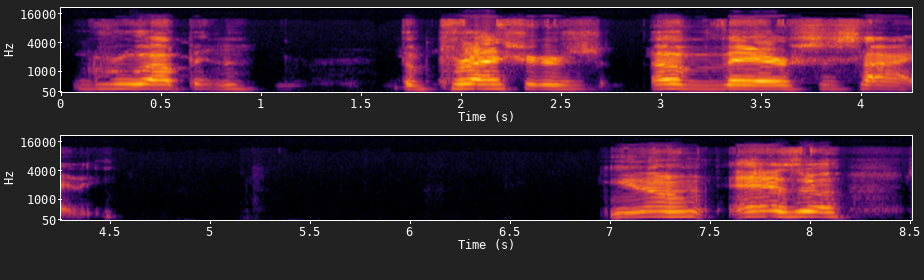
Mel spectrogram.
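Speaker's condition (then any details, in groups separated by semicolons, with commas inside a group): Cerebral palsy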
